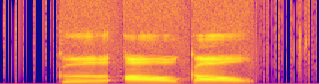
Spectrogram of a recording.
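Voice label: "gao" bopomofo, Chinese; BPMF spelling; phonetics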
